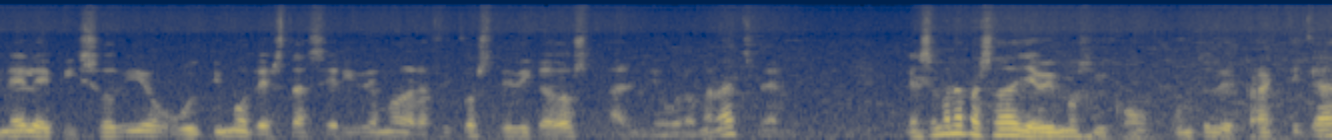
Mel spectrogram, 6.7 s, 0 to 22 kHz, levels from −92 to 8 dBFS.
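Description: Throughout the clip, a noise suppressor pulls down bands it judges to be steady noise by about 20 dB, frame by frame. The room noise, sitting about 12 dB below the speech, sinks between phrases and rises under them. From 0.26 to 3.97 s, that noise suppressor also mistakes speech for noise, turning down around three seconds of it by up to about 22 dB. The same speech cut returns at 4.53 to 4.68 s, dropping about 19 dB, and from 5.41 to 6.59 s, dropping about 20 dB across roughly 0.7 s. Soft consonants and word endings in these stretches sound swallowed and faint.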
